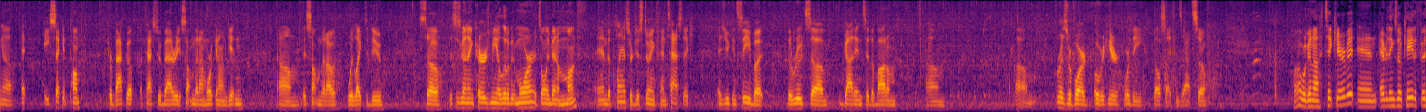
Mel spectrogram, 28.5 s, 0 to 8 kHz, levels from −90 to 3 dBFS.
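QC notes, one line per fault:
No faults found; the signal holds steady and continuous across the whole clip.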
